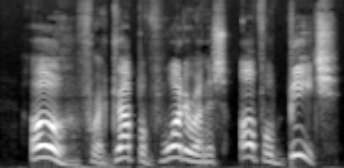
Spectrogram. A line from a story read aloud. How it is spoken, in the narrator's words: she cried in agony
